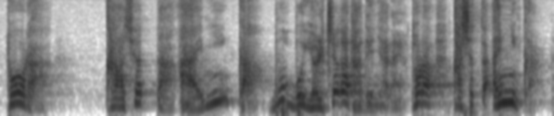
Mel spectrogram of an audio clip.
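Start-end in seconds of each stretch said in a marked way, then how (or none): 0.1-2.7 Gyeongsang dialect. Retold or imitated. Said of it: "경상도 사람은". 4.1-5.4 Gyeongsang dialect. Retold or imitated. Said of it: "경상도 사람은".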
